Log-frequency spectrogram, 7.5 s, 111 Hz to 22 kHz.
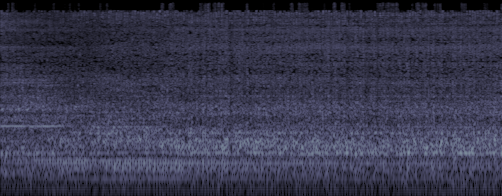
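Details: Honda Accord V6 first start after rear main seal and oil seal replacement and engine reinstallation: steady, even hiss-like idle, no knocks or misses; runs smoothly, some oil still leaking below.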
